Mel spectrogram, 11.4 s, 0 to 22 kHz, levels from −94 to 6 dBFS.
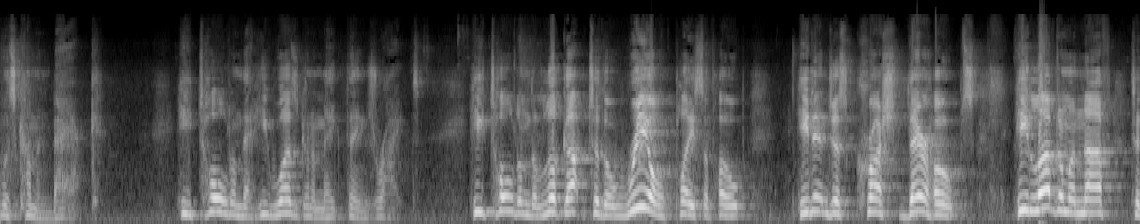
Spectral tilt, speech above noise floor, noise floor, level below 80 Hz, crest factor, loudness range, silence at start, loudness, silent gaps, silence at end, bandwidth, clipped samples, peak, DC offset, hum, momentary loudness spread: -4.5 dB/octave; 37 dB; -53 dBFS; -58 dBFS; 16 dB; 9 LU; 0 s; -15 LUFS; none; 0 s; 14.5 kHz; under 0.1%; 0 dBFS; under 0.1%; none; 19 LU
